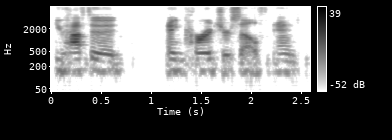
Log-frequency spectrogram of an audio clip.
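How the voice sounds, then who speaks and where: A man hosting a live stream, slightly hoarse, talking casually and thoughtfully with many fillers. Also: fairly high pitch, monotone, unhurried, bright, forceful tone, slight background noise, rough recording. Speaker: stream host.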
